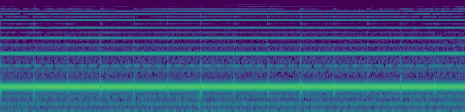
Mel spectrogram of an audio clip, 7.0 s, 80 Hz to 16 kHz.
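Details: Lenovo G40-80 (80KY) laptop giving an unbroken steady high-pitched long beep with a faint flutter about twice a second; memory suspected, keyboard or hard drive also considered, not confirmed.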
